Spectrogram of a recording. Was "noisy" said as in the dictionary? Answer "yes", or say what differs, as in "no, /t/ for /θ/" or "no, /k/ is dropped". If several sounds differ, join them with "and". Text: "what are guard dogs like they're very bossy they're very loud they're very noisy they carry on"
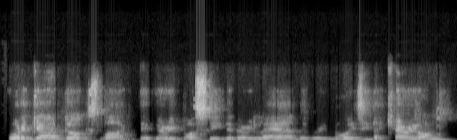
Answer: yes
